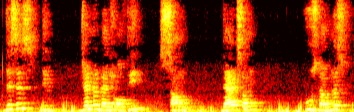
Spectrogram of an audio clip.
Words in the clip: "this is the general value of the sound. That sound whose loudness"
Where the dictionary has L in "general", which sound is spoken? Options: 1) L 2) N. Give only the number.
1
